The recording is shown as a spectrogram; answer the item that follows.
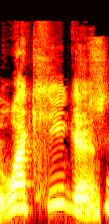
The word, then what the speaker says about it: Waukegan: Waukegan.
